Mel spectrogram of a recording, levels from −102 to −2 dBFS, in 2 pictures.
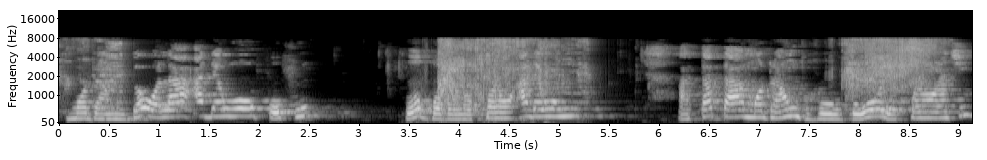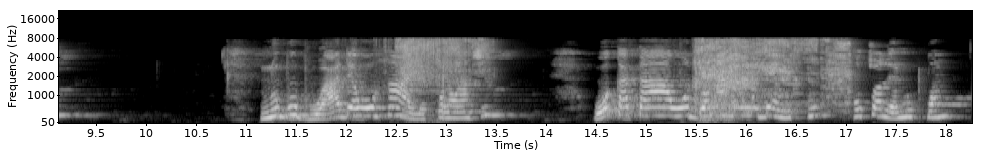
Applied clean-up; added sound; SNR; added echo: classical method WPE with log-MMSE.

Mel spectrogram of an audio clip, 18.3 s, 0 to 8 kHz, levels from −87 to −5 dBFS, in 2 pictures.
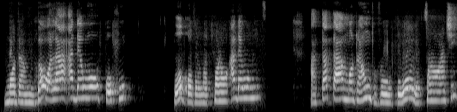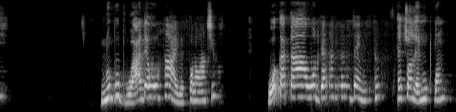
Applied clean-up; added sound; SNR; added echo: neural mask model DeepFilterNet 3.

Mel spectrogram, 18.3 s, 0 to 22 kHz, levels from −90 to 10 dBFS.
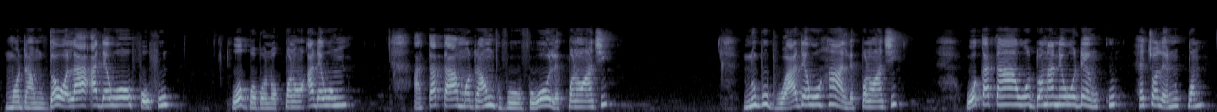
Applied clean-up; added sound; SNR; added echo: none; none; none; none.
